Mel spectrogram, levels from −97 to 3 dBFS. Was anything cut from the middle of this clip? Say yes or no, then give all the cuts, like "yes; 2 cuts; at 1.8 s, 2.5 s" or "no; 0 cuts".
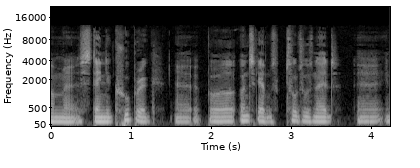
yes; 2 cuts; at 1.5 s, 2.8 s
